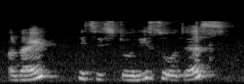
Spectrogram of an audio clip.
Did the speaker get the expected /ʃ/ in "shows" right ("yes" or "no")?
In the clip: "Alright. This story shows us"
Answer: no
